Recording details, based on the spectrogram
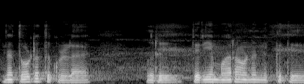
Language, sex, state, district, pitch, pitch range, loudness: Tamil, male, Tamil Nadu, Kanyakumari, 105 Hz, 100-110 Hz, -16 LUFS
